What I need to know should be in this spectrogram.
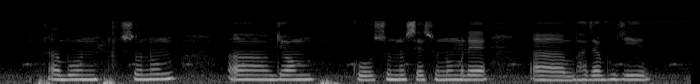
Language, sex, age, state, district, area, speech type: Santali, female, 30-45, West Bengal, Birbhum, rural, spontaneous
